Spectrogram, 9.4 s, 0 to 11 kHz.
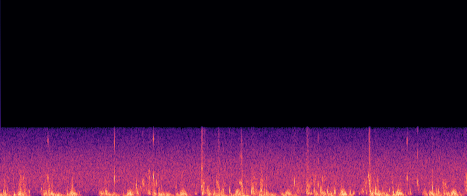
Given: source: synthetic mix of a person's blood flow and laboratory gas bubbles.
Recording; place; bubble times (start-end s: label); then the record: Doppler ultrasound of blood flow; precordium
0.04-0.20 s: bubbles
0.37-0.61 s: bubbles
0.80-1.08 s: bubbles
2.00-2.16 s: bubbles
2.26-2.33 s: bubbles
2.62-3.19 s: bubbles
3.80-4.21 s: bubbles
4.31-4.67 s: bubbles
4.77-4.97 s: bubbles
5.00-5.13 s: bubbles
5.84-5.93 s: bubbles
6.10-6.75 s: bubbles
6.96-7.56 s: bubbles
8.12-8.27 s: bubbles
8.32-8.40 s: bubbles
8.57-9.00 s: bubbles
9.28-9.36 s: bubbles
From the record:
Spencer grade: 3 (all of the cardiac periods contain showers or single bubble signals, but not dominating or overriding the cardiac motion signals); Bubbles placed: only in the low amplitude regions of the cardiac cycle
